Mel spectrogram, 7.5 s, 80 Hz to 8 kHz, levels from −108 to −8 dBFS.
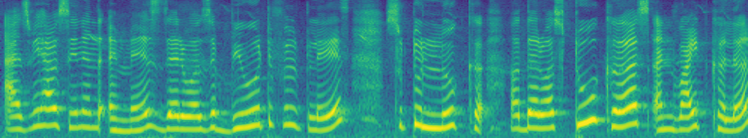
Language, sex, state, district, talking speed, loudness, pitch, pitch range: English, female, Punjab, Kapurthala, 185 wpm, -16 LUFS, 305 Hz, 270-345 Hz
